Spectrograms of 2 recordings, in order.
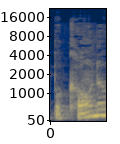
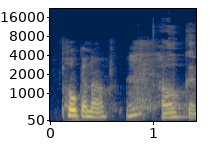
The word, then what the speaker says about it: Pocono: You say you're in Pocono? Is that how you say it? Pocono.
